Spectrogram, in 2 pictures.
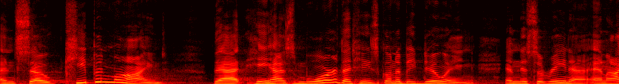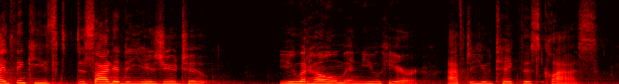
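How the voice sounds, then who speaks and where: A woman with an ordinary speaking voice talks at a fairly slow pace, her fairly high pitch showing ordinary pitch variation, on a very clean recording with a silent background. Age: 60s. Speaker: nonprofit founder. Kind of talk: talk at a church event.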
